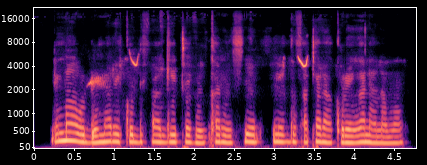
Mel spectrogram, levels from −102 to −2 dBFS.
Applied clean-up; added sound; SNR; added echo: neural mask model Resemble Enhance denoiser.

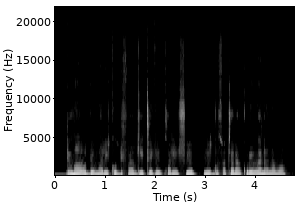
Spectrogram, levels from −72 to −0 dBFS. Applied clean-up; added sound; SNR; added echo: neural mask model DeepFilterNet 3.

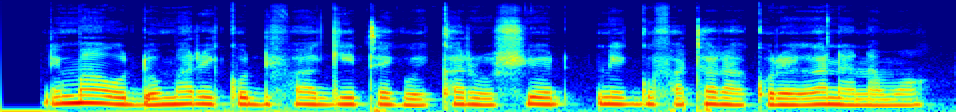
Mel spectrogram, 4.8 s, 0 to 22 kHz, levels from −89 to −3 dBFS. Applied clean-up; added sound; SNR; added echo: none; none; none; none.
